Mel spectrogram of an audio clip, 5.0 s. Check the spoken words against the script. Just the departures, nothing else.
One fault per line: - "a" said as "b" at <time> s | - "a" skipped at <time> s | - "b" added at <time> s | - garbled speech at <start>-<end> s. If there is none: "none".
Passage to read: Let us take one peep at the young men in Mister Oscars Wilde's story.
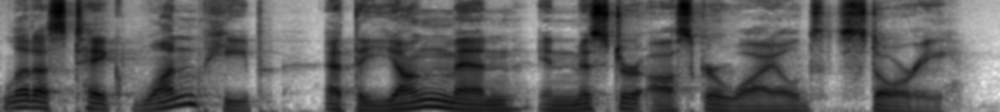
- "Oscars" said as "Oscar" at 3.2 s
